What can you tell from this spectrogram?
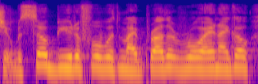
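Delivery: ordinary talk, nothing marked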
